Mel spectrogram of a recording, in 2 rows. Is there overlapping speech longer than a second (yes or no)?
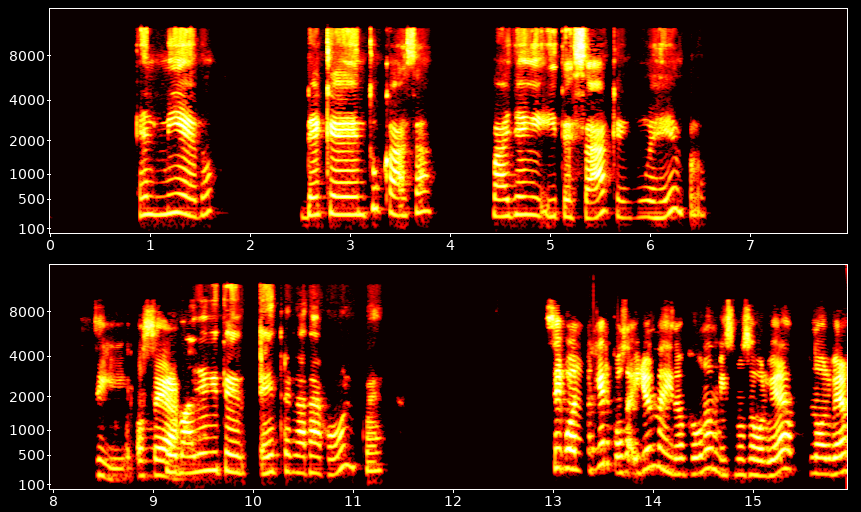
no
